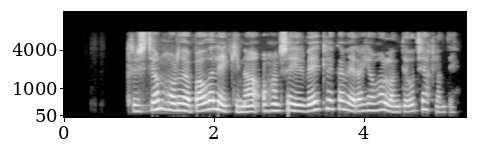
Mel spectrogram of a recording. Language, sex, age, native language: Icelandic, female, 40-49, Icelandic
